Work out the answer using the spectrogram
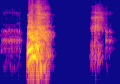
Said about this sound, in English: What I did last night and completed this morning was, sorry, trying to fight off a sneeze, is I thought about what I'm thankful for.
